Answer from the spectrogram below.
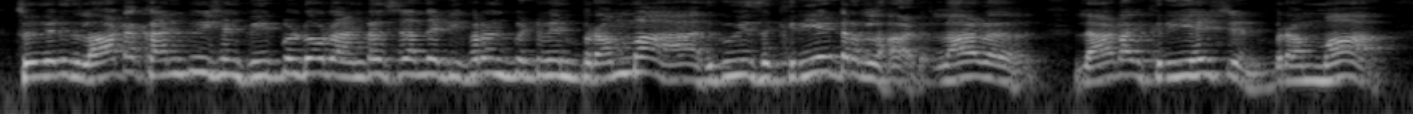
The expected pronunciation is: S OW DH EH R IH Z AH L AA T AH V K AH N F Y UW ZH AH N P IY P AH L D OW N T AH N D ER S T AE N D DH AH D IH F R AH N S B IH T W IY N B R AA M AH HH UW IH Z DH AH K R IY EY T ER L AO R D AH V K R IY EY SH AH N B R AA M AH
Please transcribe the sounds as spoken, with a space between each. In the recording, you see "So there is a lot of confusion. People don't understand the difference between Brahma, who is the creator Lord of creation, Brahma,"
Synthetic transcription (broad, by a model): S OW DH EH R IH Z L AA T AH V K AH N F Y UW SH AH N P IY P AH L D OW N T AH N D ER S T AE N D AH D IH F R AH N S B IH T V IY N B R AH M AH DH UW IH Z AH K R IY EY T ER L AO L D AH V K R IY EY SH AH N B R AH M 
